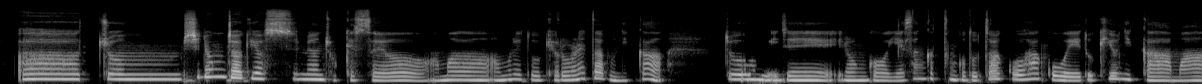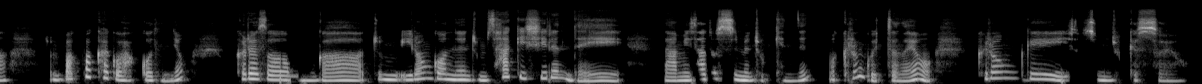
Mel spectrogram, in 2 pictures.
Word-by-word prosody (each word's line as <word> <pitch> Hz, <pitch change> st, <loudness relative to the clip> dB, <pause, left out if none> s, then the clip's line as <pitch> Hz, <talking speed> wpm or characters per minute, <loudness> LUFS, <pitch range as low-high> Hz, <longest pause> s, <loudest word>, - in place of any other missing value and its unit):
아 245 Hz, 0 st, +2 dB, 0.2 s
좀 235 Hz, -1 st, +1 dB
실용적이었으면 255 Hz, -, +2 dB
좋겠어요. 185 Hz, -4 st, -3 dB
아마 200 Hz, +1 st, +1 dB
아무래도 205 Hz, 0 st, -3 dB
결혼을 200 Hz, +2 st, -2 dB
했다 145 Hz, -, -2 dB
보니까 195 Hz, +6 st, -3 dB, 0.6 s
좀 225 Hz, -3 st, +2 dB
이제 195 Hz, 0 st, -1 dB, 0.5 s
이런 190 Hz, -1 st, +1 dB
거 180 Hz, -2 st, -3 dB
예산 190 Hz, +10 st, -5 dB
같은 255 Hz, -5 st, -5 dB
것도 195 Hz, -2 st, -5 dB
짜고 130 Hz, -, -2 dB
하고 210 Hz, -7 st, 0 dB
애도 180 Hz, +4 st, -3 dB
키우니까 225 Hz, -8 st, -2 dB
아마 180 Hz, +2 st, -1 dB, 0.4 s
좀 210 Hz, 0 st, -3 dB
빡빡할 340 Hz, -5 st, +1 dB
것 205 Hz, -, +2 dB
같거든요. 185 Hz, +1 st, -2 dB, 0.4 s
그래서 245 Hz, -5 st, +3 dB
뭔가 180 Hz, 0 st, +1 dB
좀 220 Hz, -2 st, +2 dB
이런 240 Hz, +6 st, 0 dB
거는 220 Hz, -5 st, +4 dB
좀 195 Hz, -2 st, 0 dB
사기 175 Hz, +2 st, 0 dB
싫은데 180 Hz, -, 0 dB, 0.4 s
남이 180 Hz, +1 st, +2 dB
사줬으면 235 Hz, -5 st, +4 dB
좋겠는 175 Hz, 0 st, -5 dB, 0.2 s
막 210 Hz, -1 st, -8 dB
그런 360 Hz, +5 st, -3 dB
거 -, -, -3 dB
있잖아요. 200 Hz, +8 st, 0 dB, 0.4 s
그런 285 Hz, +1 st, -4 dB
게 250 Hz, -, -4 dB, 0.3 s
있었으면 185 Hz, +1 st, 0 dB
좋겠어요. 165 Hz, -4 st, +3 dB
200 Hz, 260 characters per minute, -24 LUFS, 185-235 Hz, 0.6 s, 거는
